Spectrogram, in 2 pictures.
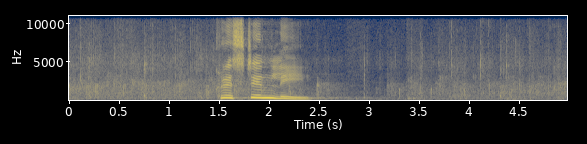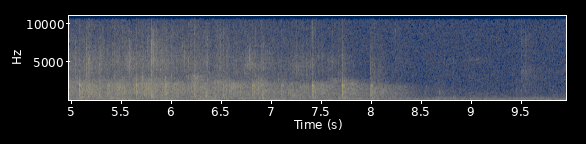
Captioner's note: applause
